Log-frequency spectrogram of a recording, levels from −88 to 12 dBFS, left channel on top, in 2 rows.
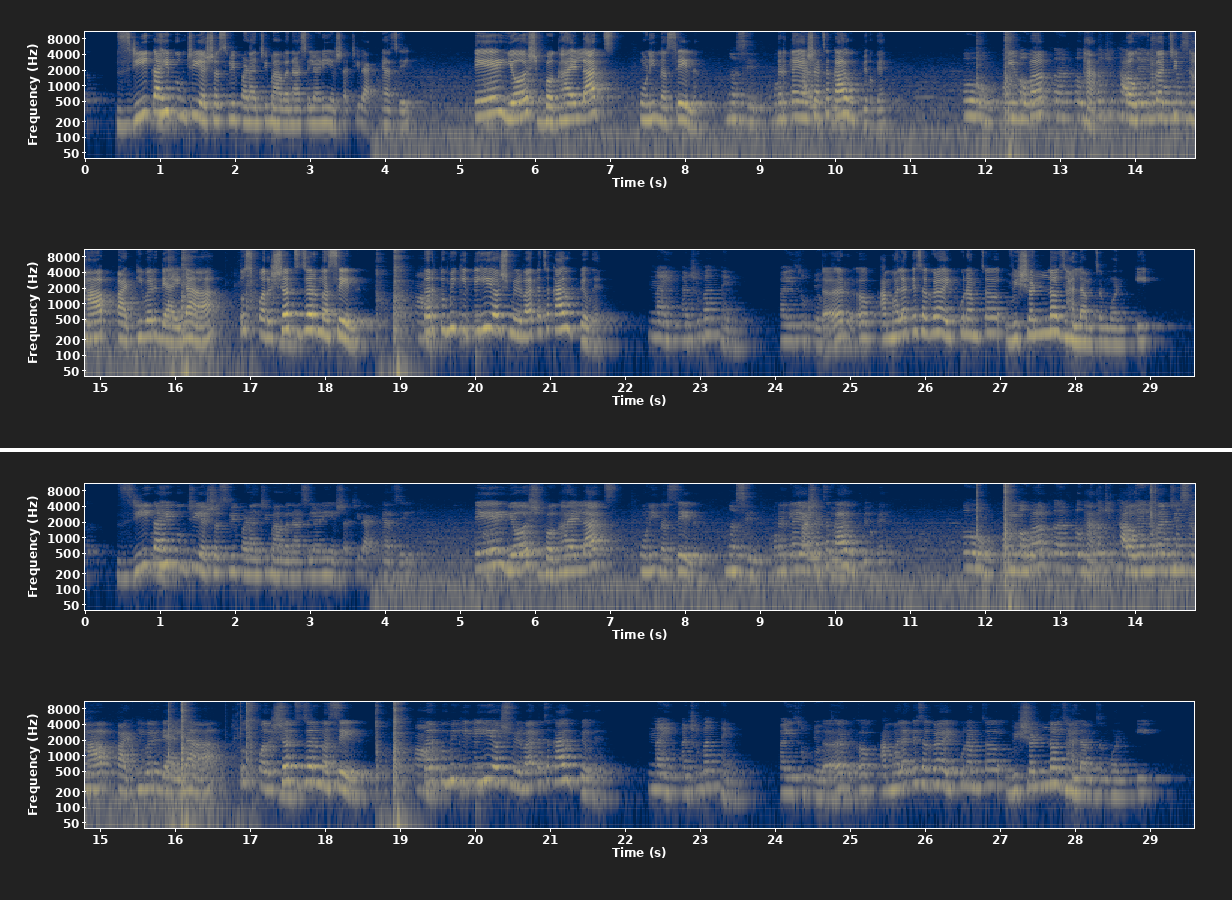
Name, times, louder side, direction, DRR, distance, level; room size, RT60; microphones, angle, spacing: voice 1, 0.4-4.3 5.2-6.8 7.4-8.2 9.2-10.3 10.5-10.7 12.3-12.8 13.3-13.5 13.9-16.5 16.9-18.5 19.3-21.7 24.6-28.9, left 6 dB, 65° left, 10 dB, 0.3 m, -24 dB
sound 1, 3.8-16.5, right 1 dB, 80° right, 1.2 m, -46 dB
voice 2, 8.5-9.2 9.5-10.1 11.7-12.6 12.9-14.9 17.4-17.5 19.2-19.5 22.3-23.4 24.1-24.9, equal, 45° right, -3 dB, 1.6 m, -32 dB
Slam, 11.9-12.5 13.9-14.3 15.4-15.5 15.7-16.4 16.6-17.3 18.1-18.2 18.7-19.2, right 4 dB, 65° right, 0.4 m, -33 dB
6.4 x 2.7 x 2.7 m, 0.83 s
head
